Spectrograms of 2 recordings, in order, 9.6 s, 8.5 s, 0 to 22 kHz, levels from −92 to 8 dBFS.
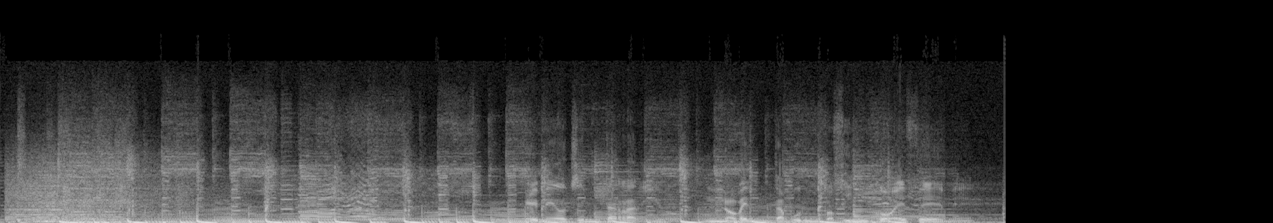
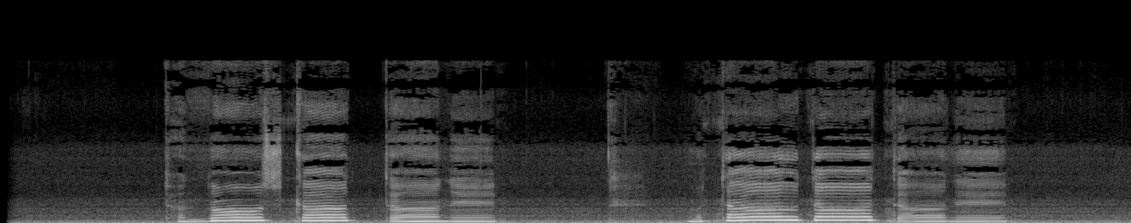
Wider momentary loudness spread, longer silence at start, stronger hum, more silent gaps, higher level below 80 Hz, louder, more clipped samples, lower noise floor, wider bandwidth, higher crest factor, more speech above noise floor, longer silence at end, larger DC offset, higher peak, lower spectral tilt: second, 4 LU vs 25 LU; second, 0 s vs 0.2 s; neither; neither; first, -20 dBFS vs -44 dBFS; first, -15 LUFS vs -18 LUFS; neither; first, under -90 dBFS vs -40 dBFS; second, 11 kHz vs 16 kHz; about the same, 14 dB vs 14 dB; first, over 76 dB vs 23 dB; first, 2 s vs 0.05 s; first, 0.2% vs under 0.1%; first, 0 dBFS vs -4 dBFS; about the same, -6.5 dB/octave vs -6 dB/octave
